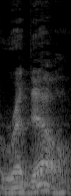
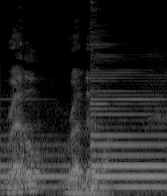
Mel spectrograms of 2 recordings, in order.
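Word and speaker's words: Reddell: nakam who was from riddell louisiana i don't think i pronounced it right it's red reddle which was just north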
